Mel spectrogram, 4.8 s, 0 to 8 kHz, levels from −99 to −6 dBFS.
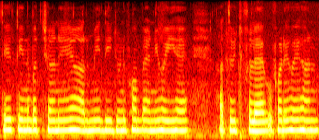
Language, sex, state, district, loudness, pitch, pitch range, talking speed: Punjabi, female, Punjab, Fazilka, -14 LUFS, 215 Hz, 210-220 Hz, 200 wpm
